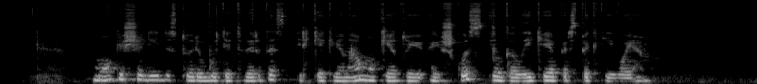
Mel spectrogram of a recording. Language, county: Lithuanian, Vilnius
